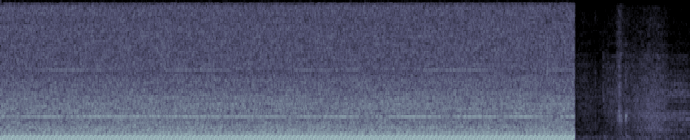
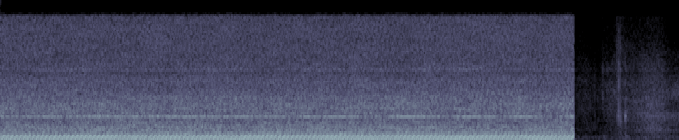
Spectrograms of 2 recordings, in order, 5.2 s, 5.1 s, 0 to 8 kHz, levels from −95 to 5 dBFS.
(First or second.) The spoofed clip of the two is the second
